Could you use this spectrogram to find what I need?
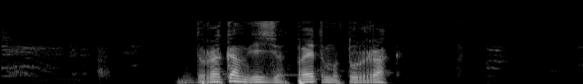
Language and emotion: Russian, angry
